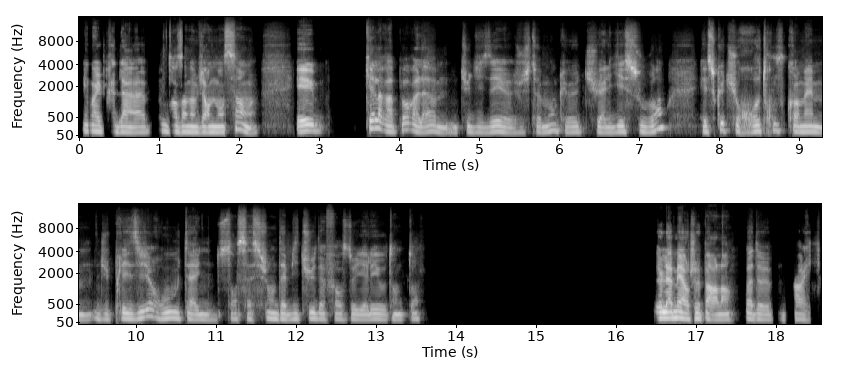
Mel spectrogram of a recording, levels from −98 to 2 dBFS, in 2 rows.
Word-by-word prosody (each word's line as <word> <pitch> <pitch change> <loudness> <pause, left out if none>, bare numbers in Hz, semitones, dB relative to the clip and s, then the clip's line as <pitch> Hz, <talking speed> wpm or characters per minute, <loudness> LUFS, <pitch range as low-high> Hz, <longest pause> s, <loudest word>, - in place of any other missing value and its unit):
Ouais, 130 -2 +3
près 120 0 -6
de - - -5
la 115 -1 +1 0.3
dans 125 -2 -1
un 120 - +2
environnement 115 0 +2
sain, 170 +1 +2
ouais, 105 0 -5 0.5
et 135 +1 +7 0.5
quel 200 -1 +3
rapport 145 +2 -2
elle 115 -2 0
a, 125 +1 -4
mmh, 110 0 -6
tu 120 - -6
disais, 115 +3 -3
heu, 105 -2 -6
justement, 115 +5 -4
que 115 -2 -7
tu 115 +1 -5
alliais 110 +3 -2
souvent, 125 - +4 0.4
est-ce 125 -1 +7
que 160 - -2
tu 135 - -2
retrouves 135 +3 -2
quand 125 - -2
même 115 -4 -1
du 110 -2 -9
plaisir 125 +5 -2
ou 135 +1 -1
tu 125 - -9
as 110 - -1
une 105 -2 -5
sensation 120 +2 +2
d'habitude 115 +2 -3
à - - -5
force 110 -1 -8
d'y 110 -1 -5
aller 115 +2 -3
autant 110 0 -5
de 105 - -7
temps? 120 +3 -10 3.0
De 135 - +4
la 135 0 +10
mer, 140 -4 +7
je 125 +2 +1
parle, 105 -1 +2
hein, 110 +1 -2
pas 120 -2 -1
de 110 -1 -4 0.3
Paris. 110 -4 -4
120 Hz, 170 wpm, -24 LUFS, 110-130 Hz, 3.0 s, la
